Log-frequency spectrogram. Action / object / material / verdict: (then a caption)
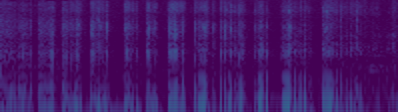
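scrape / glitter-coated fabric zipper pouch / glitter fabric / none. Long nails scratch and tap the glitter-coated surface of a small, soft, pink flat zipper pouch that seems empty. The result is a run of quick, close scratchy bursts with a dull, low-heavy texture and brief gaps between the strokes.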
